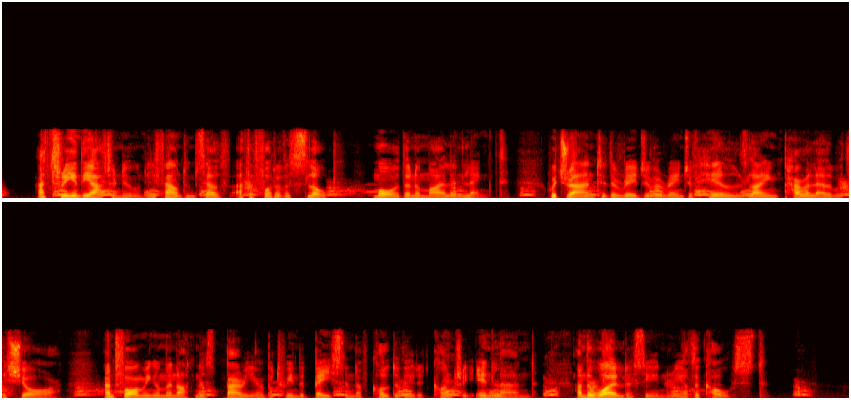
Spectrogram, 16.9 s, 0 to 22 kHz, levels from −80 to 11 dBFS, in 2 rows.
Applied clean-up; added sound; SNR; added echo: none; Bark; 10 dB; none.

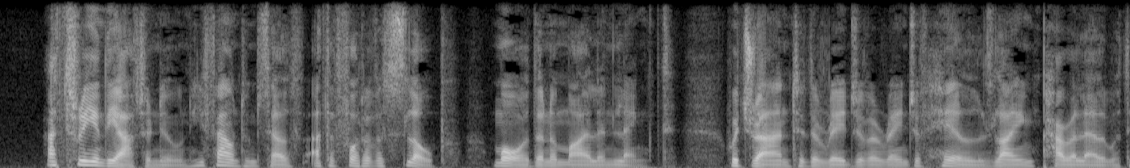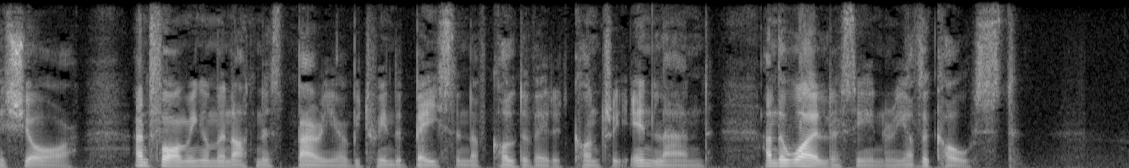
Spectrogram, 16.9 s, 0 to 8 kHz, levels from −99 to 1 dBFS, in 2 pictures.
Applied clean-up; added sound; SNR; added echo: none; none; none; none.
